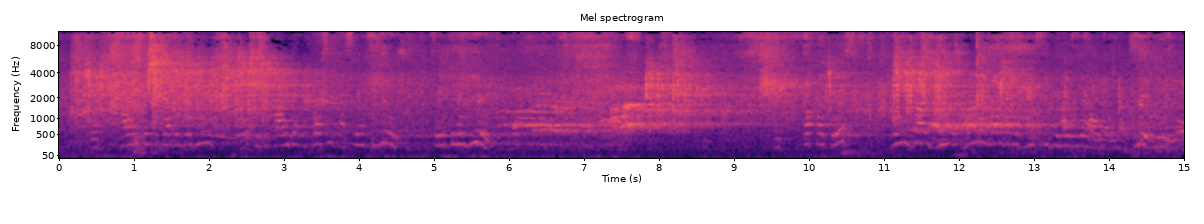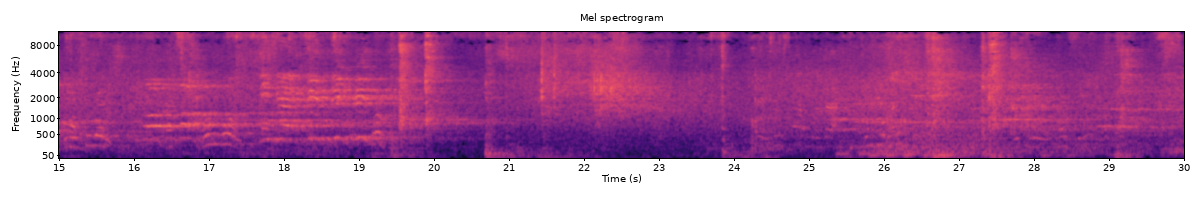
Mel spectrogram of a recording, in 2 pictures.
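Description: Hockey sticks clack against a puck and the ice.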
